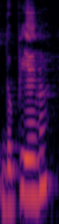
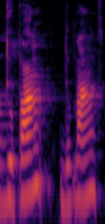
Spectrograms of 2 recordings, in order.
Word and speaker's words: Dupin: protagonizados por el famoso Auguste Dupin, o Dupin, creo que se pronuncia, ¿no?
